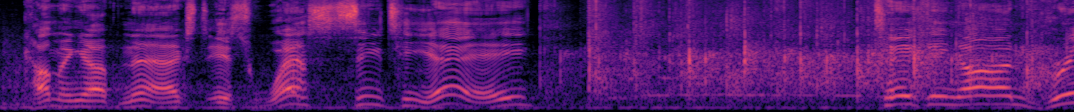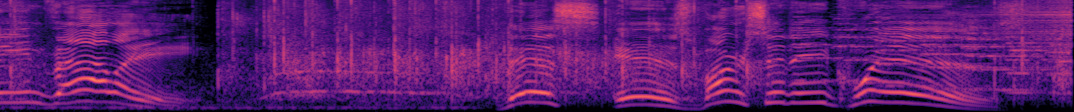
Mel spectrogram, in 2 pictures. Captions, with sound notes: -Coming up next, it's West CTA... [cheers and applause] ...taking on Green Valley! [cheers and applause] This is Varsity Quiz!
